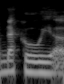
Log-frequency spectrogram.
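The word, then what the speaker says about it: nekyia: One of them is I talk at length about this idea of the nekia, which is a term for the nekoia, if you want to use the Greek pronunciation.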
